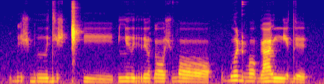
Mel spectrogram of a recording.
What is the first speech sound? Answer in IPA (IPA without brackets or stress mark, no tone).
ɓ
